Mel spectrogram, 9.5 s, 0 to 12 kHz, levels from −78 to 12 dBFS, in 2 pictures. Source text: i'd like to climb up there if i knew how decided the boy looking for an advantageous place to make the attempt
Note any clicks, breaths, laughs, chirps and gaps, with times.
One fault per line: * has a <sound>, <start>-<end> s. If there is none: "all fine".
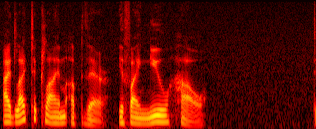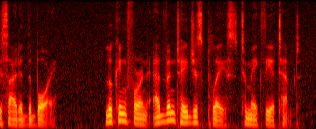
all fine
